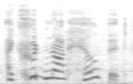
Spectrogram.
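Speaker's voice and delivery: usual speaking voice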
